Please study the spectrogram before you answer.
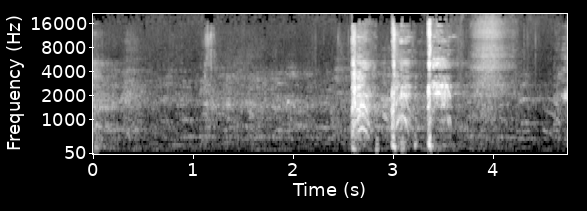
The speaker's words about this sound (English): I can't laugh this morning because I'm going to start coughing and then I won't be able to preach.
